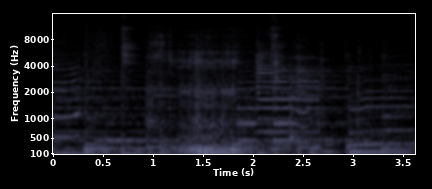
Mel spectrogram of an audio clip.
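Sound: man snoring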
